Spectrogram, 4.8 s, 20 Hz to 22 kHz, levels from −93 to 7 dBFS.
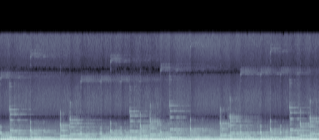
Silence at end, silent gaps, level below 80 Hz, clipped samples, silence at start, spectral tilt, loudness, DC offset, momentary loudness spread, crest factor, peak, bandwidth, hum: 0 s; none; -16 dBFS; under 0.1%; 0 s; -7.5 dB/octave; -14 LUFS; under 0.1%; 1 LU; 12 dB; 0 dBFS; 17 kHz; none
